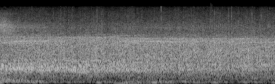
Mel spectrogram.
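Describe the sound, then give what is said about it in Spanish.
An audience at a rock gig claps steadily for disabled attendees, a dense, crackling wash of applause that holds at a loud, even level for the whole stretch with no voices over it. “Que soy un aplauso chido para ellos.”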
